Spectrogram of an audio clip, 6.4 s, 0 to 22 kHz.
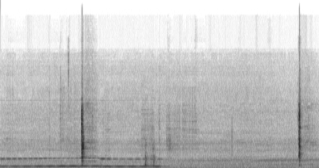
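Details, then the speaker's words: Tesla under 2 years old, about 50,000 km, rocked forward and back in gear: sharp metallic clunks at the wheel each time the brake is applied, over a steady chime; owner fears brake pads falling out, cause unknown. "听到没有？车辆前后动的时候，只要踩刹就咔咔响啊！车主确实太害怕了。"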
